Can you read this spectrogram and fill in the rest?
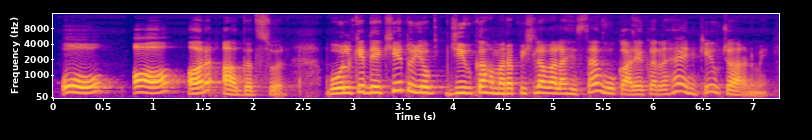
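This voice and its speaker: Woman teacher, fairly high voice, patient explainer who poses questions and answers them, sounds out example vowels slowly. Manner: explains step by step, asks and answers her own questions. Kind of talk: online Hindi grammar lesson.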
